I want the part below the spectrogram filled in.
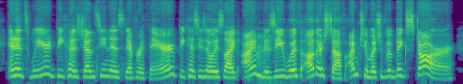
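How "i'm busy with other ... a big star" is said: plain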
